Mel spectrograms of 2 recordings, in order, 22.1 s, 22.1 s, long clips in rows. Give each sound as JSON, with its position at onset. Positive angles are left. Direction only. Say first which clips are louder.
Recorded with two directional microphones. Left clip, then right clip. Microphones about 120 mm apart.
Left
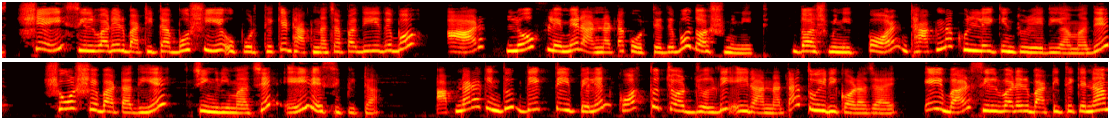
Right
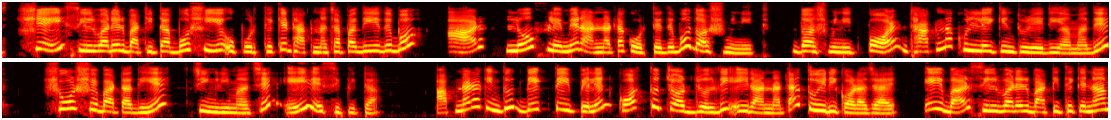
{"t": 0.2, "sound": "speech", "louder": "right 8 dB", "side_deg": -45}
{"t": 7.9, "sound": "a woman's voice", "louder": "right 7 dB", "side_deg": -35}
{"t": 11.4, "sound": "speech", "louder": "right 6 dB", "side_deg": -30}
{"t": 15.4, "sound": "a woman's voice", "louder": "right 7 dB", "side_deg": -45}
{"t": 20.2, "sound": "speech", "louder": "right 6 dB", "side_deg": -35}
